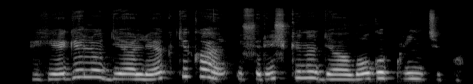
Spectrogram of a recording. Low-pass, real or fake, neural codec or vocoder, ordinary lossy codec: 14.4 kHz; real; none; Opus, 64 kbps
